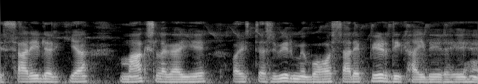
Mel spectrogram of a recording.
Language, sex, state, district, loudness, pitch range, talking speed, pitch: Hindi, male, Gujarat, Valsad, -18 LUFS, 120-130 Hz, 200 wpm, 125 Hz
